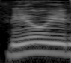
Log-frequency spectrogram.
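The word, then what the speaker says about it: びょういん: বিও ইন মানে হাসপাতাল, বিও ইন মানে হাসপাতাল, হাসপাতাল।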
